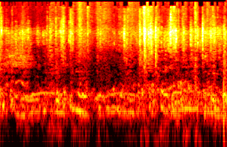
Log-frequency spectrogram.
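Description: Madrasi high-flying pigeons coo continuously in low, rolling warbles, several birds close by with a steady murmuring rhythm.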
